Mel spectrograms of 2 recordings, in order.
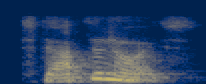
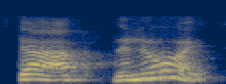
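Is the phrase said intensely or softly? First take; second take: softly; intensely. First: It is said softly and gently. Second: It is said firmly with strong intensity. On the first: "I softly and gently said" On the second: "with a little more intensity in my voice"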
